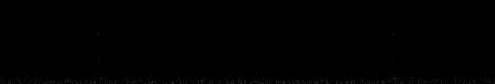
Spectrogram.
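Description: Pliers click as they snip a thin wire.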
